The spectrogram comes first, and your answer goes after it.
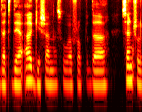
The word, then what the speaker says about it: Gichana: And then there's mine, the pronunciation is Gichana. So that is from the Nyamira and that area. So the way it is pronounced in Kikuyu is Gichana. Yes. In Kisii is Gichana.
